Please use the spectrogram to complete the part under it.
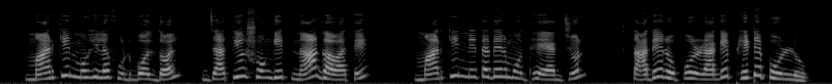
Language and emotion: Bengali, angry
